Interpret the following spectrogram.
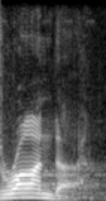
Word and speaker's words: Rwanda: I've had the privilege of serving with the leadership of a country Americans call Rwanda. The proper pronunciation is Rhonda.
